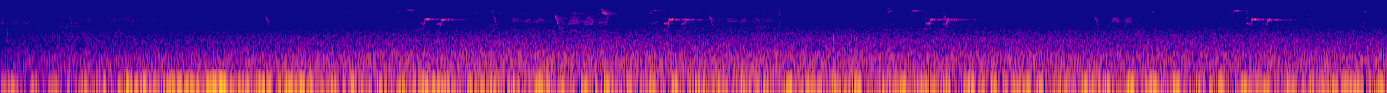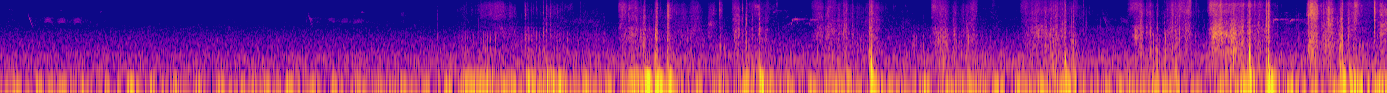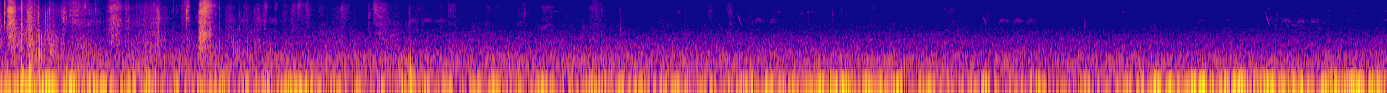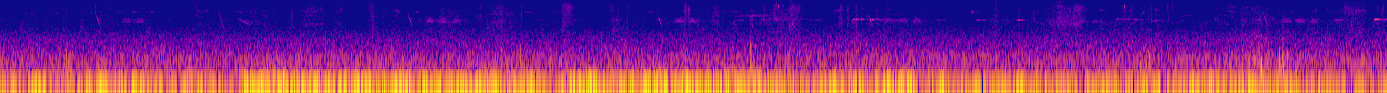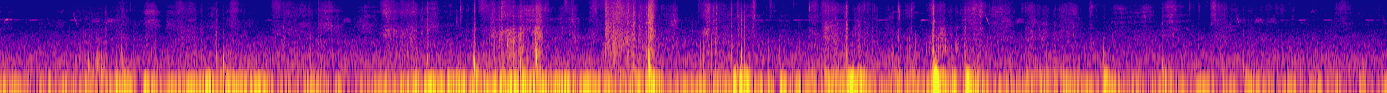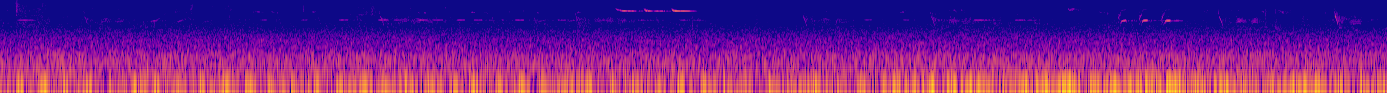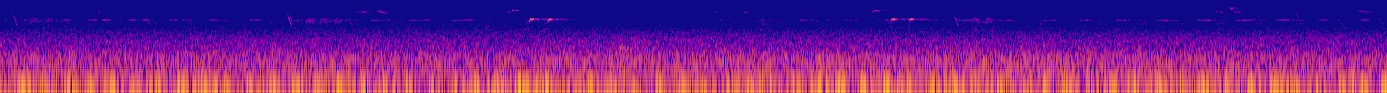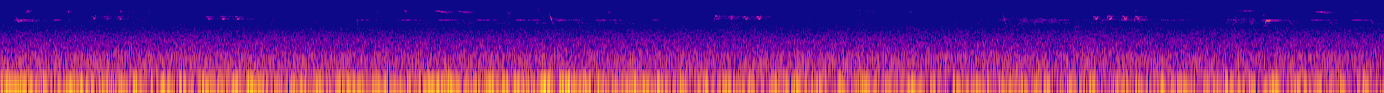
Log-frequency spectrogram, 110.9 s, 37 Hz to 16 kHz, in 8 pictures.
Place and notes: Mukinje, Plitvička Jezera, Croatia - I walk through the forest, footsteps in the snow, birds singing
I walk through the forest, footsteps in the snow, birds singing
23 January 2021, 16:34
